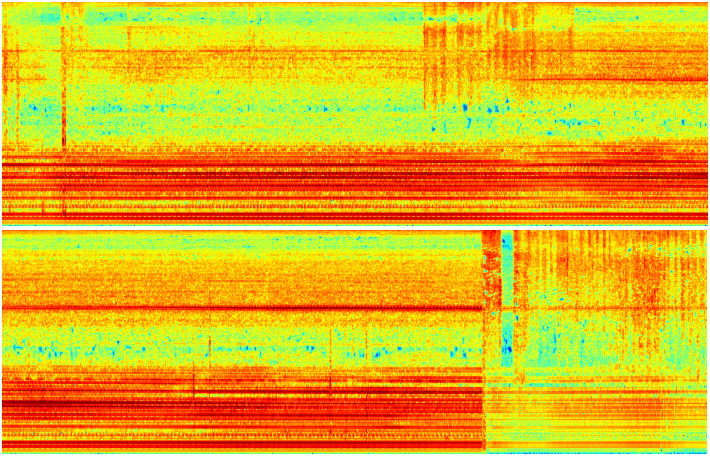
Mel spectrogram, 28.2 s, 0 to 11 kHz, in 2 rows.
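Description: Air compressor running with a steady mechanical hum, while a blow gun gives bursts of hissing compressed air to blow dirt off a chainsaw. About 24 seconds in, the compressor's low hum cuts out and the level drops, though a fainter machine tone carries on.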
